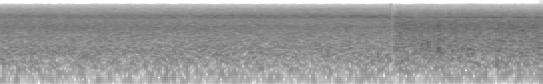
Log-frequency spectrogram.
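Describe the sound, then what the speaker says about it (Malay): Steady broadband rush of the Sungai Bil river flowing downstream at a campsite, constant and fairly close with no voices. "Dan ni sungai Bil. Dia akan mengalir terus ke bawah."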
